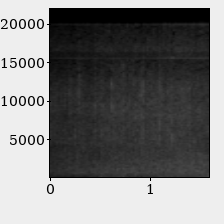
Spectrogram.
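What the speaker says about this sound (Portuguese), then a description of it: "O vento sopra rio acima e isso acaba gerando essas ondas de" Wind-driven river waves nearly a metre high, pushed upstream by the wind, make a broad, steady wash with wind noise across the microphone, moderately loud and without voices.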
